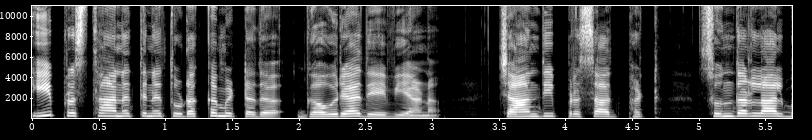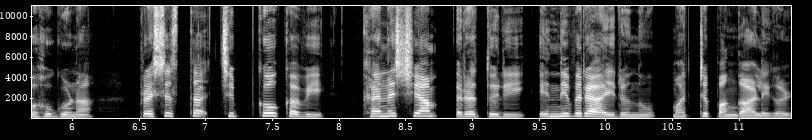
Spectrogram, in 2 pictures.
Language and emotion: Malayalam, neutral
